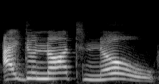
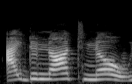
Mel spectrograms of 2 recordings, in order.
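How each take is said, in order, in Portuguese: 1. A negativa é dita por extenso, três palavras separadas. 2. A negativa é dita por extenso, três palavras separadas.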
